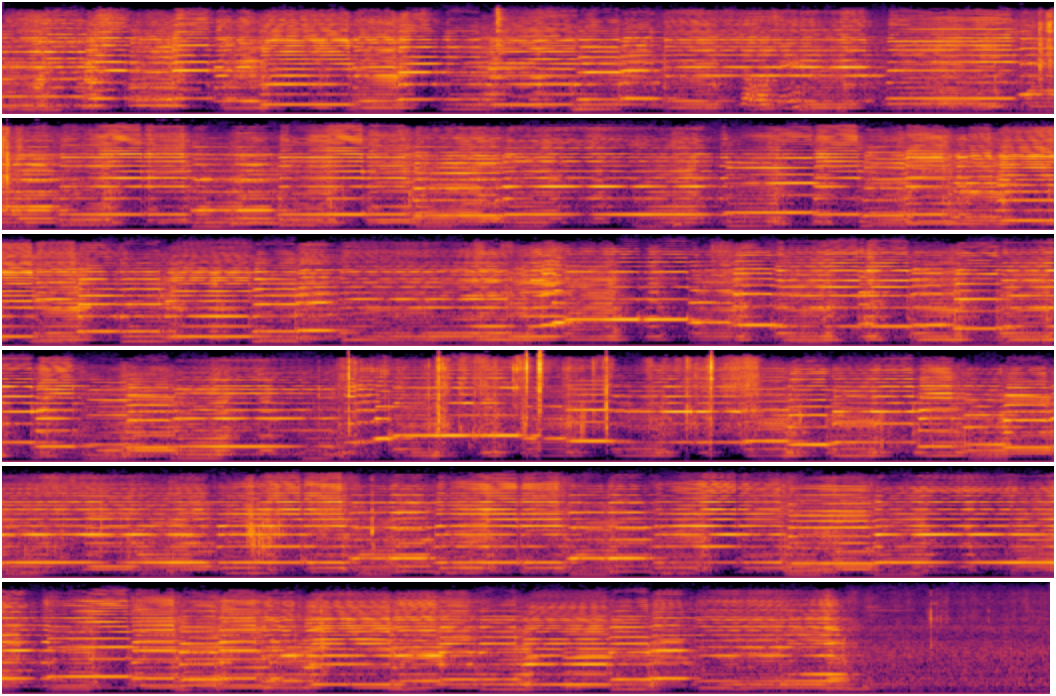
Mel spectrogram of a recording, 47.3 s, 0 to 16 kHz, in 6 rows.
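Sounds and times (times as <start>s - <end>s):
violin: 0.0s - 46.0s
second voice: 5.5s - 6.2s.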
